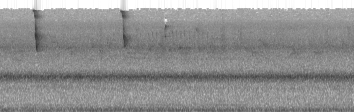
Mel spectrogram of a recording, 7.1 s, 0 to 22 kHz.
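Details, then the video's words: Steady massed drone of cicadas, emerged in 2021 after a 17-year hiding, holding one pitch without pause; two sharp high descending bird notes and a faint chirp sound over a low background rumble. "CICADAS 🌿 Sounds"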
